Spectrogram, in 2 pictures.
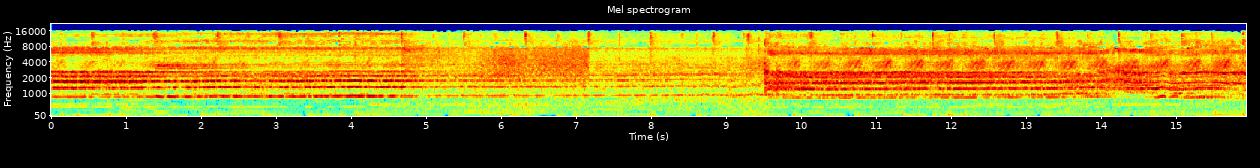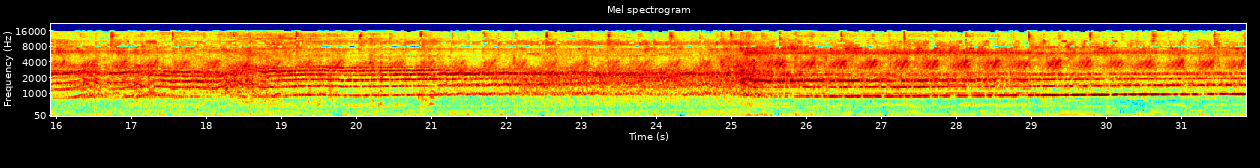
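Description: An anime hero's long powering-up scream, held at a high steady pitch. It wavers and strains through the middle and climbs slightly near the end.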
